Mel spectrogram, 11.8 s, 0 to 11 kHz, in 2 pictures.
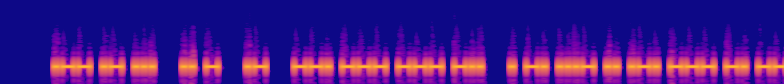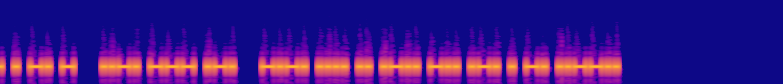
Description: Morse code, heard as a keyed tone, about 40 wpm, 700 Hz. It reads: WAS IT A GOOD ENVIRONMENT FOR CHILDREN?
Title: Sentences from Top 1000 Words - Review Part 5 - 40wpm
